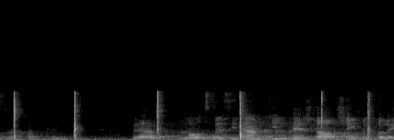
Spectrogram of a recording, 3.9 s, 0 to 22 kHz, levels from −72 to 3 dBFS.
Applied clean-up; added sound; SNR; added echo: none; Hands; 2 dB; reverberation time 2.2 s.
